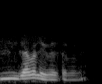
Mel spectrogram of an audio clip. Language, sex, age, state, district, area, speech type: Assamese, male, 30-45, Assam, Majuli, urban, conversation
